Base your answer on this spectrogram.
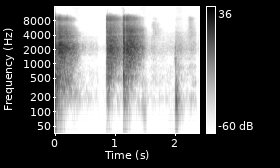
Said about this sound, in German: Ich würde jetzt hier nochmal klatschen. Gerne. 3, 2, 1.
